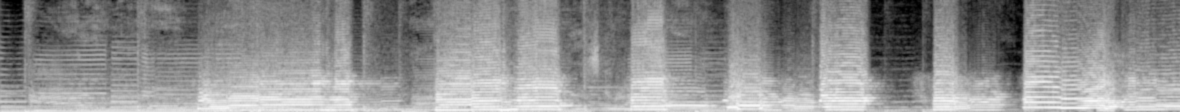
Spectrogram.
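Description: Music: a saxophone playing a melody in loud separate phrases, coming in about a second and a half in over a softer, steady accompaniment.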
